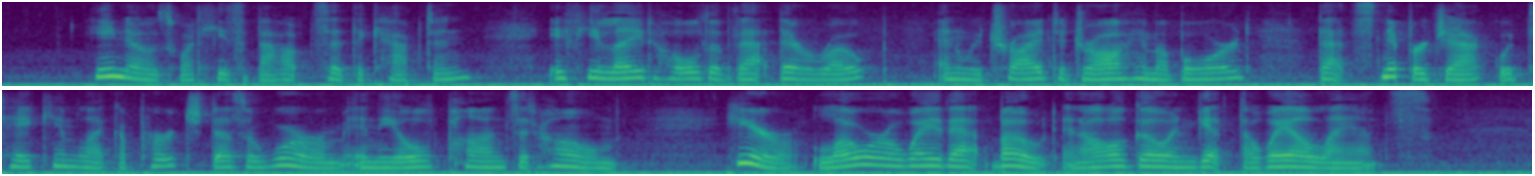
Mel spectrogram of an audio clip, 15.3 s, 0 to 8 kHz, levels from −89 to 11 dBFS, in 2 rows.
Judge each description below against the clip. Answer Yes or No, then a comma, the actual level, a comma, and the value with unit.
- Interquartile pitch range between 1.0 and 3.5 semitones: Yes, average, 3.0 semitones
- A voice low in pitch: No, medium, 170 Hz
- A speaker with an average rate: No, fast, 210 wpm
